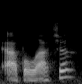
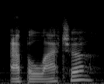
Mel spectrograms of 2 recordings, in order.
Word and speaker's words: Appalachia: deep Appalachia. Appalachia? Yeah, Okay. Appalachian Mountains. Yeah, no, I know I've never heard it pronounced that way though.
